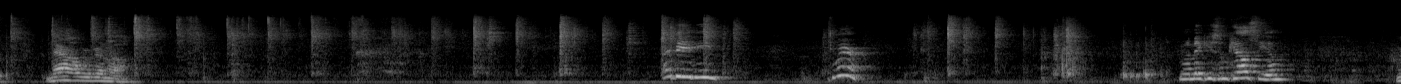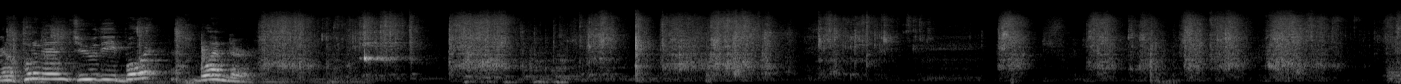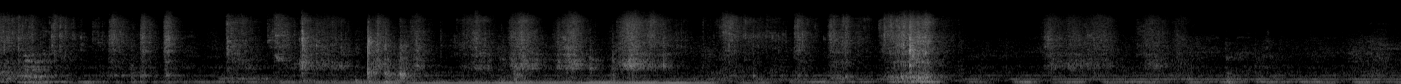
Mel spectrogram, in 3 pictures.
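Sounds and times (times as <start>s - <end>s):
low steady hum: 28.0s - 42.0s.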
